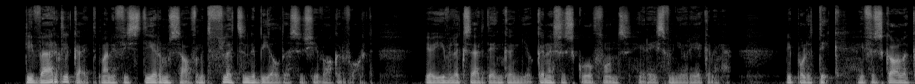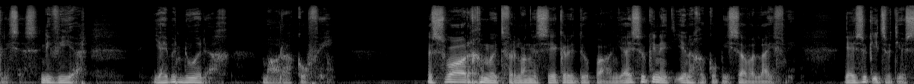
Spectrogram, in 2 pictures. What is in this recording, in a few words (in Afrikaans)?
Afrikaans Conversational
